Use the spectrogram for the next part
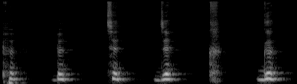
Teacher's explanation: الهواء بيخرج كده بشكل انفجاري زي ب، ب، ت، د، ك، ج. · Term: plosives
